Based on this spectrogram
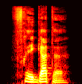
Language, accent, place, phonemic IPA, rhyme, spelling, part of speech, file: German, Germany, Berlin, /fʁeˈɡatə/, -atə, Fregatte, noun, De-Fregatte.ogg
- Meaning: frigate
